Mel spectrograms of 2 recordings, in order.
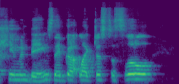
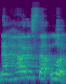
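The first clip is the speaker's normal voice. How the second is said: plain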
